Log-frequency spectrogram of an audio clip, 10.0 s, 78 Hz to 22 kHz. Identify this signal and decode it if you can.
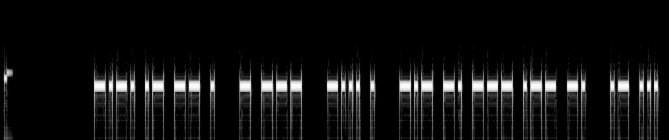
Morse code, heard as a keyed tone, about 22 wpm, 700 Hz. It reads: CAME TO BE KNOWN AS
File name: practice / 22wpm / Sets of 6 Words - 22wpm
